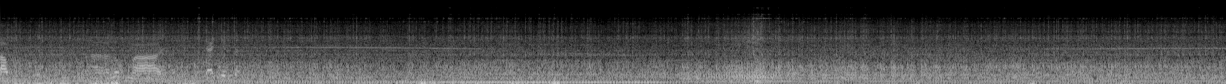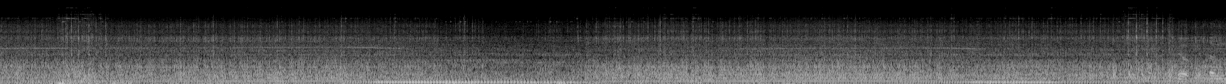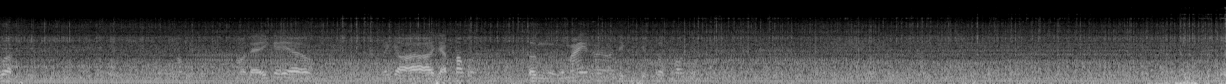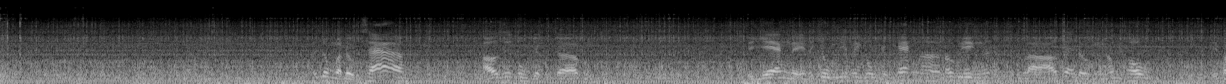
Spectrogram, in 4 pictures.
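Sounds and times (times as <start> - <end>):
motorbike engine cruising: 0.0 - 49.0
road and wind noise: 0.0 - 49.0.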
